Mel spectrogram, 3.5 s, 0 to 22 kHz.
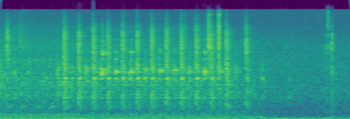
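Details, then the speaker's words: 2008 Saab 9-7X Aero, 6.0L LS2 V8, about 200,000 miles: rough idle with sharp, evenly spaced knocks over the rumble before settling; rod knock from a spun rod bearing. "yeah so that's what the uh that's what a radneck sounds like"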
